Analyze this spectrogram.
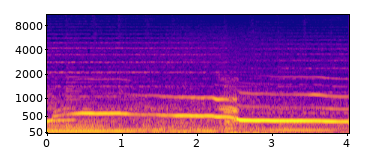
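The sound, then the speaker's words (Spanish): Wolves howling at dawn, long sustained tonal howls that drift slowly lower in pitch, with voices briefly overlapping midway before one steady howl carries on to the end. “Un coro de lobos aulladores saludó al alba.”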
